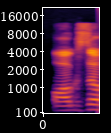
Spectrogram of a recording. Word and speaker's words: অক্সো: চেয়ে প্রায়োরিটি বেশি পাচ্ছে, তখন ওইটার উচ্চারণটা হচ্ছে অক্সো হবে। কি হবে, অক্সো হবে। কি হবে, অক্সো হবে। ঠিক আছে, তাহলে হচ্ছে আমরা এভাবে অক্সো বলবো।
